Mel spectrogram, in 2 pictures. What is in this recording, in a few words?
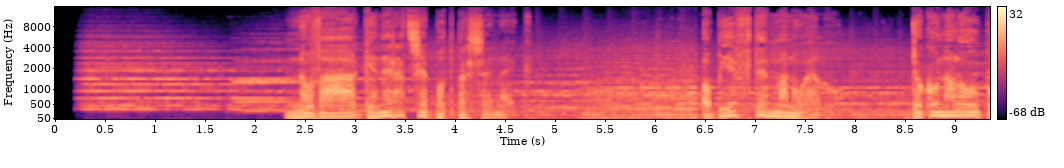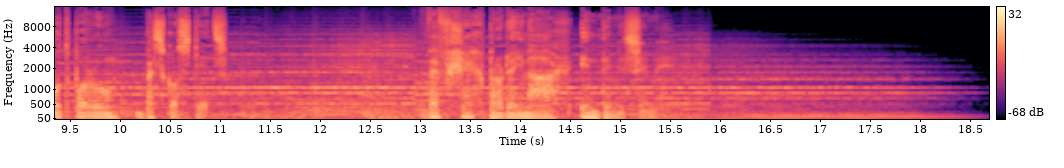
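Male Czech commercial mix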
